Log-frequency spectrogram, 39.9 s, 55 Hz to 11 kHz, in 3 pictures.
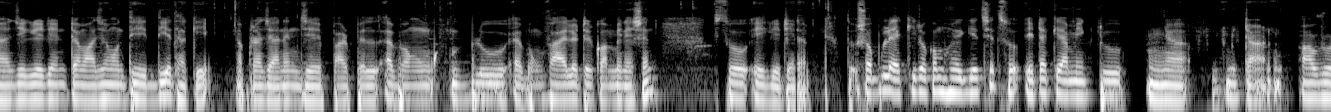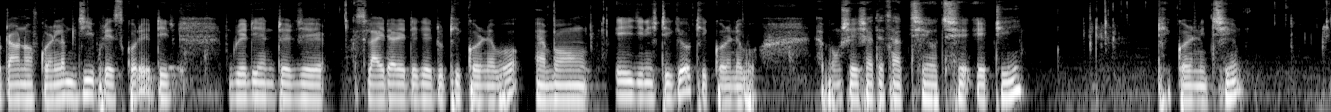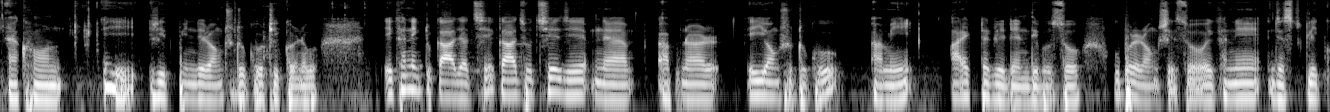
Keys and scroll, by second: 14.9 g.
